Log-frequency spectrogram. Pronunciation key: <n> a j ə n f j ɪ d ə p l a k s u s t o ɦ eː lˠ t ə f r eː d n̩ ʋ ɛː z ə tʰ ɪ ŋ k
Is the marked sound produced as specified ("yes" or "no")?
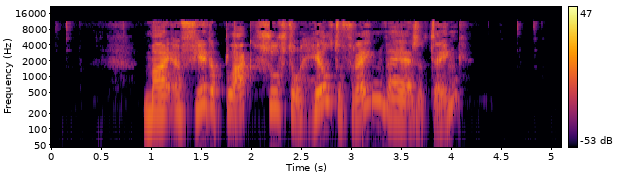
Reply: no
